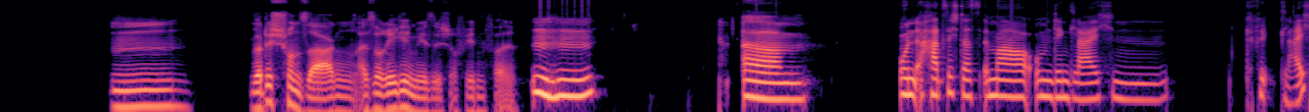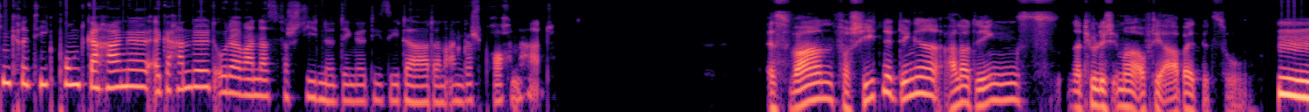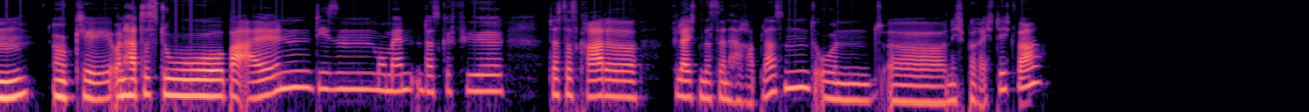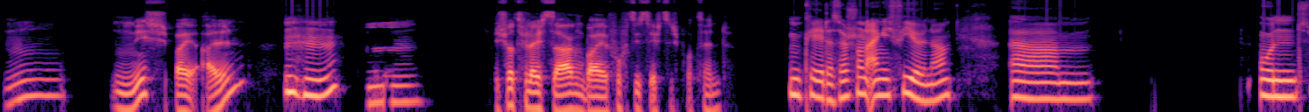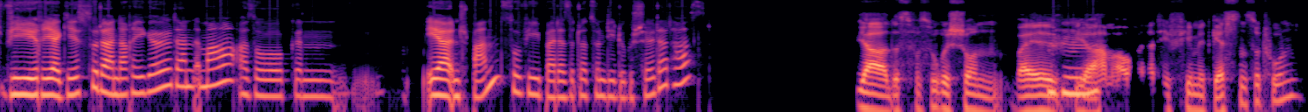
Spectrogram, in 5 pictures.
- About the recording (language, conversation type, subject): German, advice, Wie kann ich konstruktiv mit Kritik umgehen, ohne meinen Ruf als Profi zu gefährden?
- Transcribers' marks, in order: drawn out: "Hm"; distorted speech; drawn out: "du"; other background noise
